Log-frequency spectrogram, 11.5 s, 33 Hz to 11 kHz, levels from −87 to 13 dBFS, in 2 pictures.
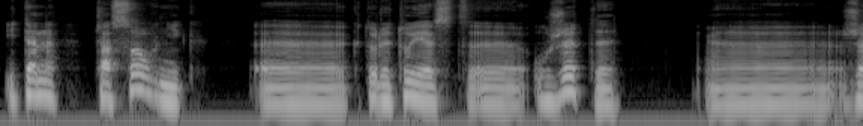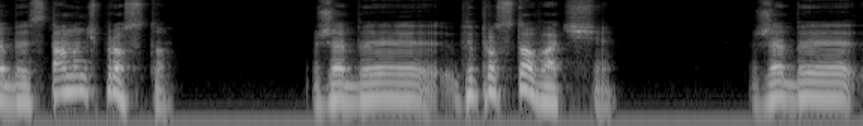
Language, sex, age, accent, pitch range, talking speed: Polish, male, 40-59, native, 95-150 Hz, 75 wpm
